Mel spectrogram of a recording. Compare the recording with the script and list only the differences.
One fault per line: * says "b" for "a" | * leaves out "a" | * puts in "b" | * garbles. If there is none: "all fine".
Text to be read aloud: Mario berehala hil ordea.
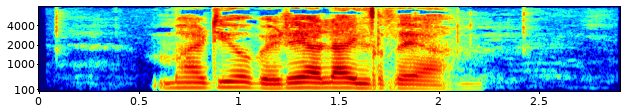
all fine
